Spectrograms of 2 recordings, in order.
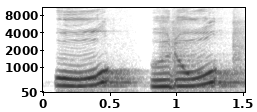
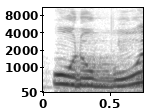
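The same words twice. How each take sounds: First: "urubu" slowly split as u-ru-BU; syllable by syllable. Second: Said in the usual way. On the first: Shown as a demonstration. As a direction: stretch "urubu" into three separate beats, landing on "bu". ("urubu" bem devagar, sílaba por sílaba) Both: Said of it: "eu pronuncio urubu".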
